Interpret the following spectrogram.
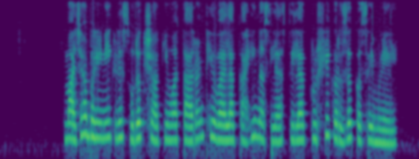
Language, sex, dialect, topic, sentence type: Marathi, female, Standard Marathi, agriculture, statement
